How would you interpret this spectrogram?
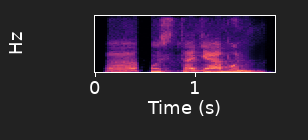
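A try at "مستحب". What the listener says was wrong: Mana ja? Nggak ada ja.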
